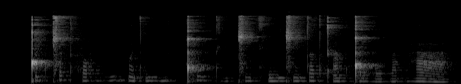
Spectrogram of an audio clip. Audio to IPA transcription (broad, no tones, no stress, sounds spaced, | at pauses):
ǃ i p ǁ ə t f ʌ f bʱ i b p ə̃ tʼ i b | ǃʰ u b dʱ i ǁ i t͡sʼ ĩ ǁ ĩ t ʌ t kʼ ã p ǃ o ɦ o b a bʱ a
